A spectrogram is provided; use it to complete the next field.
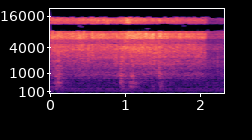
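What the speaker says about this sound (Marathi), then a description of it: "टमाटर टाकल्यानंतर पूर्ण आपल्याला मिक्स करून घ्यायचे आहे" Chopped tomatoes for chole fry in a pan, giving a continuous close sizzle with a few stirring scrapes, alone without voices.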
